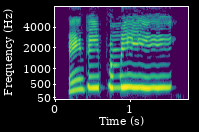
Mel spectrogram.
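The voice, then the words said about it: High-pitched squealing Candy impression. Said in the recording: “It was a pure Candy squeal.”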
